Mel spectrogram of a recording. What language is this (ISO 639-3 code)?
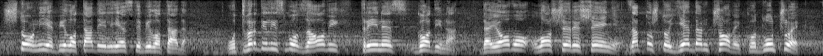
srp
